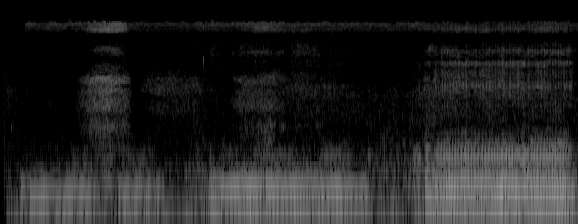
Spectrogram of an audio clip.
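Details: Sleeping dog snoring in long, low rumbling breaths, each drawn-out snore buzzing steadily for one to two seconds, with short pauses between and the later snores louder; a faint steady high whine runs underneath.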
